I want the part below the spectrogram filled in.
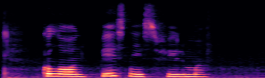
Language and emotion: Russian, neutral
